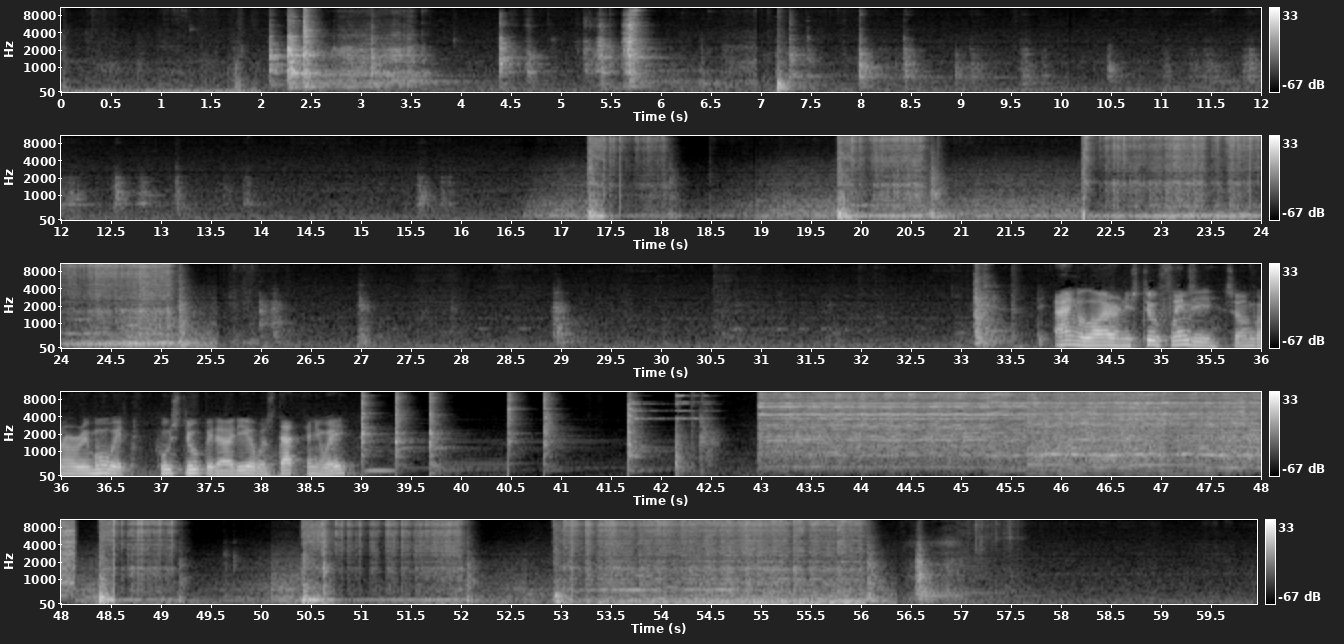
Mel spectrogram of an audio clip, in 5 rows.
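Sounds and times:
low hum: 0:16.6 - 0:22.7
welder crackling sizzle: 0:17.2 - 0:18.2, 0:19.7 - 0:20.9, 0:22.2 - 0:25.6, 0:43.0 - 0:49.3, 0:50.4 - 0:52.1, 0:52.9 - 0:56.4.

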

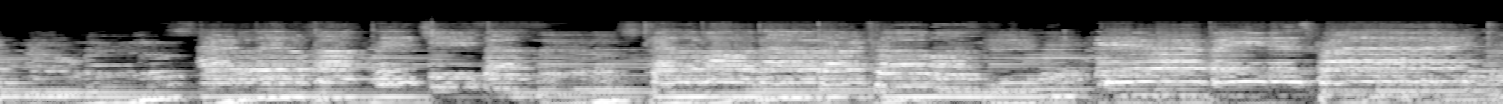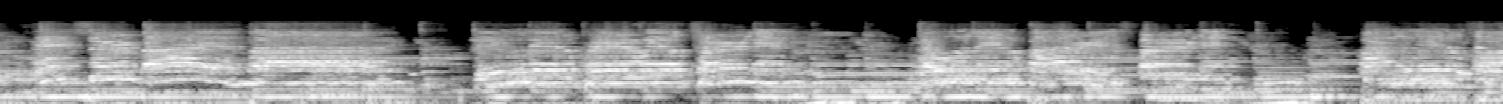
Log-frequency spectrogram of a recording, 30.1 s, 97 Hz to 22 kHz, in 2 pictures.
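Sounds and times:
instrumental accompaniment with bass: 0:00.0 - 0:30.0
worship team singing gospel song: 0:01.4 - 0:30.0.

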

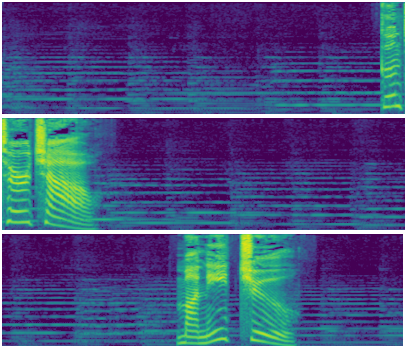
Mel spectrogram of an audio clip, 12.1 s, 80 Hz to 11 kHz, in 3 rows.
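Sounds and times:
quiet horn-like background music: 0:00.0 - 0:12.0
voice announcing: 0:03.8 - 0:05.1, 0:09.8 - 0:11.1.

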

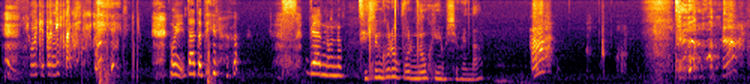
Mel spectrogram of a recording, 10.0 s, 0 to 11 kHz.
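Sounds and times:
young women laughing muffled: 0:09.0 - 0:10.0.

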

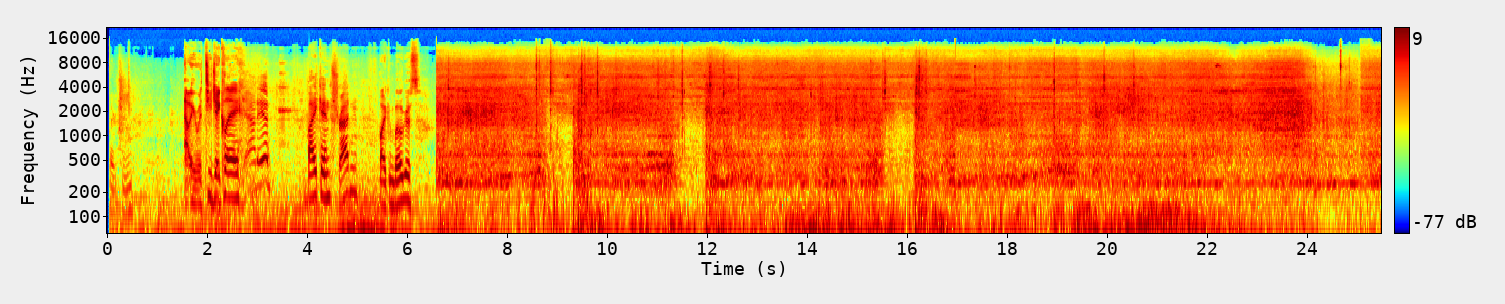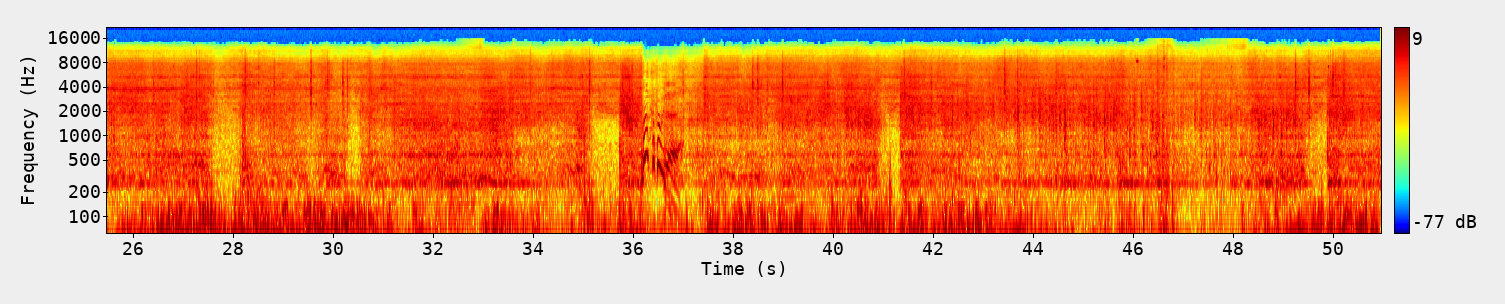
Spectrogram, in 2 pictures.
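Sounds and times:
wind rushing over microphone: 0:02.1 - 0:24.4, 0:25.0 - 0:50.9
tyres rolling over dirt: 0:06.6 - 0:50.9
bike knocks and rattles: 0:37.4 - 0:50.9.

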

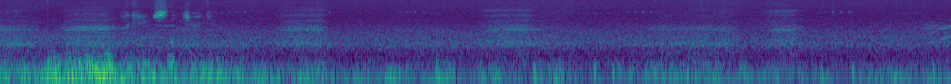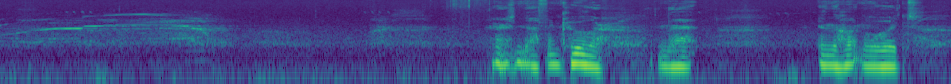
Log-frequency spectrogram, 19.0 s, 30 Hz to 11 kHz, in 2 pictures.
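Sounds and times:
elk bugling whistle: 0:09.2 - 0:11.9.

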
